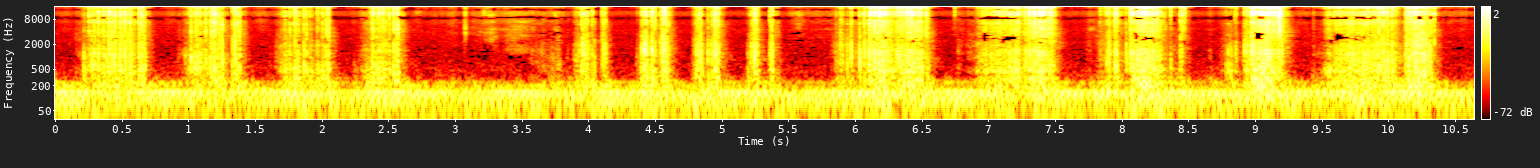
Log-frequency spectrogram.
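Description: The bristles of a pink plastic brush are scraped back and forth across a flat, solid, beige looped-pile woven rug. Each stroke makes a dry, scratchy rasp with a bright, hissy edge, in a steady rhythm over a constant low hum. The sound stays quiet throughout, with a few slightly louder strokes.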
